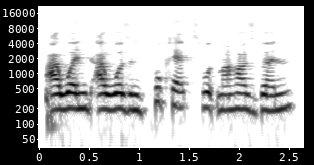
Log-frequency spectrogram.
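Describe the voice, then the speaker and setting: A Jamaican woman hosting a casual live interview, telling stories with lively acted-out dialogue. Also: medium pitch, moderate pace. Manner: lively storyteller, acts out voices in her anecdotes.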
